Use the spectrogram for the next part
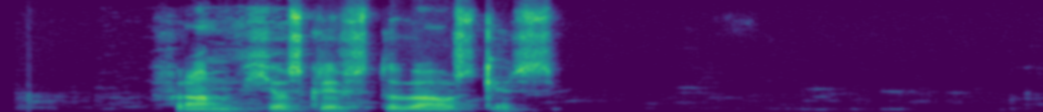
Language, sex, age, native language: Icelandic, male, 50-59, Icelandic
